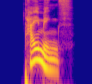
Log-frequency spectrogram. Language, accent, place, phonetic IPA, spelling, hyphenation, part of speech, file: German, Germany, Berlin, [ˈtaɪ̯mɪŋs], Timings, Ti‧mings, noun, De-Timings.ogg
- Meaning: 1. plural of Timing 2. genitive singular of Timing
